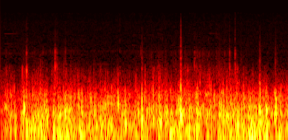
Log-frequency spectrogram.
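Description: A neon green soft rubber spiky puffer ball is rubbed and squeezed with fingers over a microphone. It makes dense, low, muffled rustling and rubbery knocking with quick soft taps throughout.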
